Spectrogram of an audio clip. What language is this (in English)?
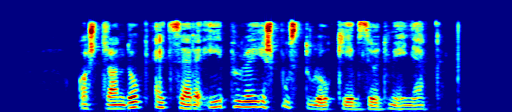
Hungarian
